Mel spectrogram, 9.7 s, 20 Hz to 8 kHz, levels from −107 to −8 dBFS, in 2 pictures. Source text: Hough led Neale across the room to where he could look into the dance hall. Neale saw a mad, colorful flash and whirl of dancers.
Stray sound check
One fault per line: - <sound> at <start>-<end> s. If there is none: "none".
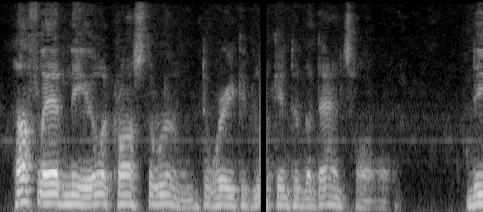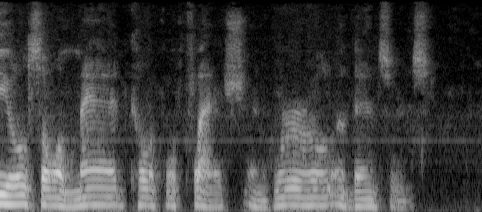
- dropout at 2.6-2.7 s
